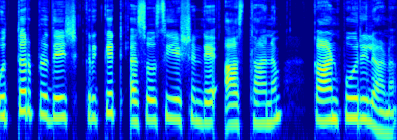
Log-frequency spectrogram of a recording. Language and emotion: Malayalam, neutral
